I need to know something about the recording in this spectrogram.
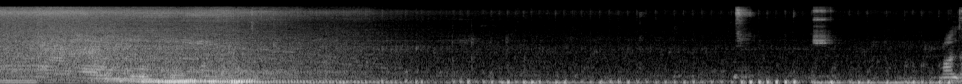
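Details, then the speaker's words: First-generation Yamaha Mio scooter after refitting the CVT cover with the kick-start part hooked correctly: revs then settles to even idle, no grinding from the belt drive; noise gone, shaft to be greased to prevent recurrence. "digas melayu, geser sandarnya. Wis bok aman, nggak bunyi lagi."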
